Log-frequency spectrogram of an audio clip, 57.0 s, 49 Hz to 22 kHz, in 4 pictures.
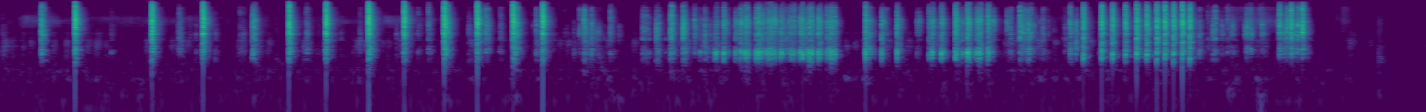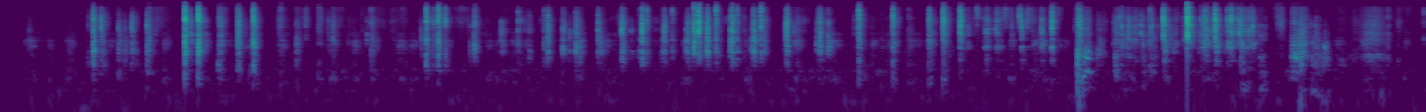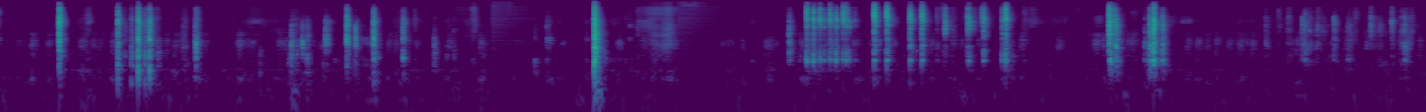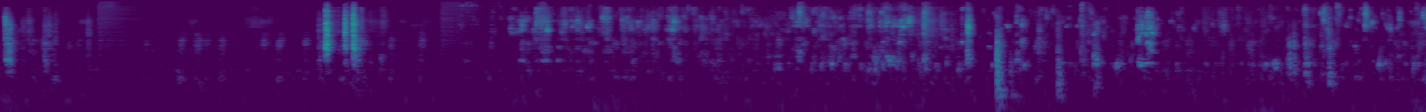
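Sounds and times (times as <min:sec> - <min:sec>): plastic toy pieces clicking: 0:00.4 - 0:13.1, 0:15.2 - 0:27.0, 0:29.1 - 0:30.6, 0:36.4 - 0:38.8, 0:39.6 - 0:40.2, 0:41.2 - 0:43.3, 0:46.0 - 0:46.6.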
